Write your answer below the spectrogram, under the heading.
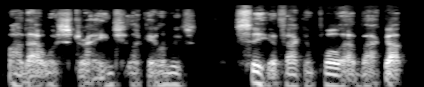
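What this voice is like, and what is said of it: Strained, failing voice. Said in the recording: “now my voice is going.”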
